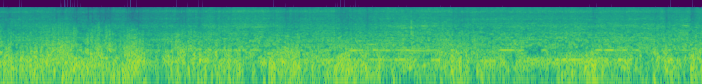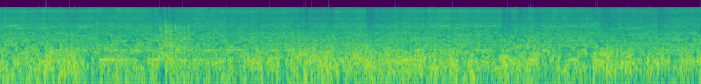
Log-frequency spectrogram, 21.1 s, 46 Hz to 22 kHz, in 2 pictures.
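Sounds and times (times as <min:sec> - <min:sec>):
excavator running: 0:00.0 - 0:21.0.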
